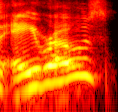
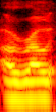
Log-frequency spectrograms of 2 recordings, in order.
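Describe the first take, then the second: First: It is said in an odd put-on voice. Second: It is said in the speaker's natural voice.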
